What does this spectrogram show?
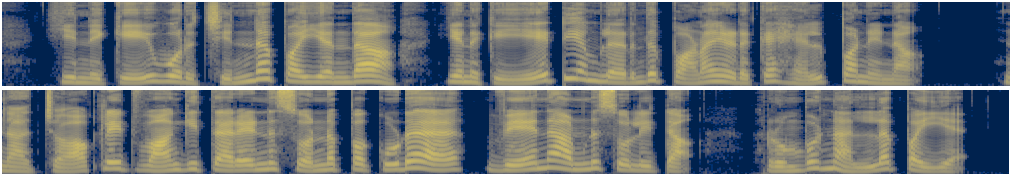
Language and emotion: Tamil, happy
